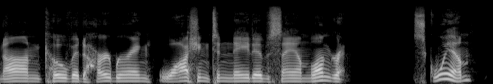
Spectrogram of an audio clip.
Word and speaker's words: Sequim: All you darned Washingtonians, from Spokane to Hump Tulips, I pronounce the town of Squim. Like, I'm sorry, I am wet. I just got done with a short squim, spelled S-E-Q-U-I-M.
